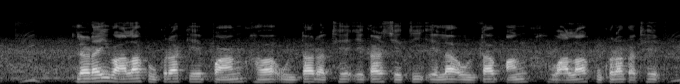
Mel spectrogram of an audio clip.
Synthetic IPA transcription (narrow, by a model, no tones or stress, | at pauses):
ləɽaiʋalakukɾakepãŋkɦəṵlʈaɾət̪ʰeʔekaɽset̪iʔelaulʈapãŋk | ʋa̰lakũkɾakət̪ʰe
